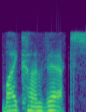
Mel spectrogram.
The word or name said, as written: biconvex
